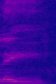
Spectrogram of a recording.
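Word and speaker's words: 이: L, but when you're pronouncing Lee for Korean, it's actually E, so it'd be E Taemin. But when it's translated to English, they call it Lee.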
